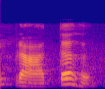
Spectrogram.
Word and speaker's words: प्रातः: इसमें यहाँ पर है, इसका उच्चारण ह की तरह होता है, जैसे प्रातः, प्र पे आ की मात्रा, त और फिर विसर्ग लगा हुआ है, तो पढ़ेंगे प्रातः, अतः आदि, है ना बच्चों।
